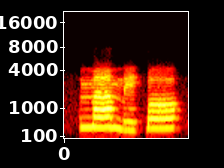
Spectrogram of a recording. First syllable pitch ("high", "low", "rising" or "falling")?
high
